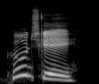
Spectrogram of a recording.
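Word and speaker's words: pączki: The Pachki. – Punchki. – Punchki? – Yeah. – There's no N. – I know, but that's how it's pronounced.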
